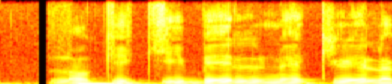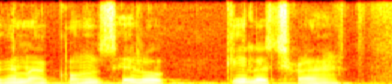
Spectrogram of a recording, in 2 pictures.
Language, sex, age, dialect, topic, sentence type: Hindi, male, 25-30, Hindustani Malvi Khadi Boli, agriculture, question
